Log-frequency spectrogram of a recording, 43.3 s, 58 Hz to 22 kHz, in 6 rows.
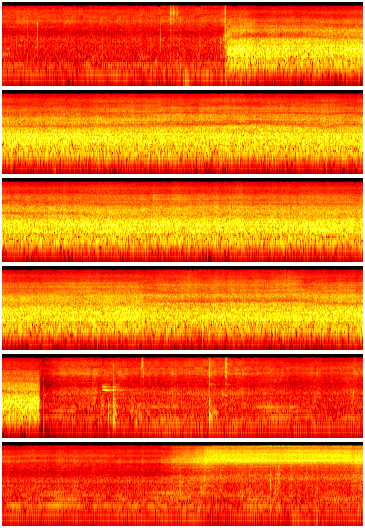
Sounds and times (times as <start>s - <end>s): Steam: 0.0s - 43.3s.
